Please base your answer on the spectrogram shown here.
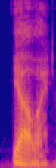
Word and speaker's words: Yahweh: It should be Yahweh, right?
